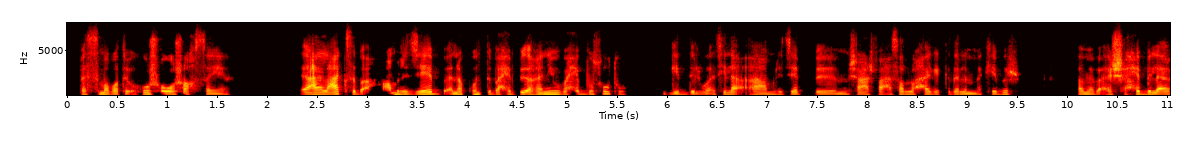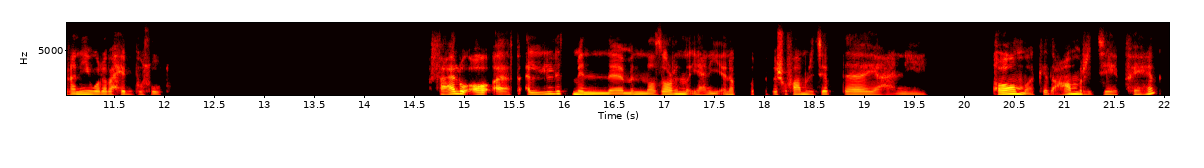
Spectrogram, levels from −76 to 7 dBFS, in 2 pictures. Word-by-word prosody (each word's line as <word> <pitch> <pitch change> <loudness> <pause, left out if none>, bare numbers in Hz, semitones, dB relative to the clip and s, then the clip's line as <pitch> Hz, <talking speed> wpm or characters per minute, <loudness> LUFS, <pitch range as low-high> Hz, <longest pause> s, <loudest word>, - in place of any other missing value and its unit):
بس 160 +1 -5
ما 160 - +2
باطيقهوش 185 +5 -3
هو 170 -1 +4
شخصيًا. 140 -3 -4 0.7
آآ، - - +4
على 180 +1 +8
العكس 205 +6 +4
بقى - - -1 0.2
عمرو 175 -2 -1
دياب 185 +7 +1
أنا 160 - 0
كنت 170 -1 -5
باحب 170 -1 -2
أغانيه 170 -1 +3
وباحب 180 +1 -4
صوته، 180 -4 -7 0.4
جيت 160 +2 -4
دلوقتي 155 +4 -6
لأ، 175 - -1
عمرو 150 0 -2
دياب 155 -2 -2 0.2
مش 140 -1 -4
عارفة 140 +1 -1
حصل 155 +1 -4
له - - -3
حاجة 155 -1 -2
كده 150 +2 -7
لما 140 -2 -4
كِبِر، 165 +6 -6 0.6
فما 150 -3 -2
بقاش - - +3
أحب 175 -1 0
لا 165 -2 +3
أغانيه 160 +2 +1
ولا 170 -1 +1
باحب 165 -1 -3
صوته. 145 0 -10 2.6
أفعاله 250 +2 +6
آه، 205 +3 +7
آآ، 160 - +3
ف - - -18
قلّلت 220 +7 -1
من 155 -5 +4 0.2
من 150 -1 0
نظرنا 175 +8 +1
يعني 140 -1 -6
أنا 155 0 -3 0.2
كنت - - -19
باشوف 155 +4 -2
عمرو 180 -1 0
دياب 175 - 0
ده - - -1
يعني 140 -5 -4 0.7
قامة 195 -7 +7
كده، 190 - -7
عمرو 190 -2 +3 0.2
دياب، 155 -2 -5
فاهم؟ 175 - -2
160 Hz, 160 wpm, -25 LUFS, 150-180 Hz, 2.6 s, على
